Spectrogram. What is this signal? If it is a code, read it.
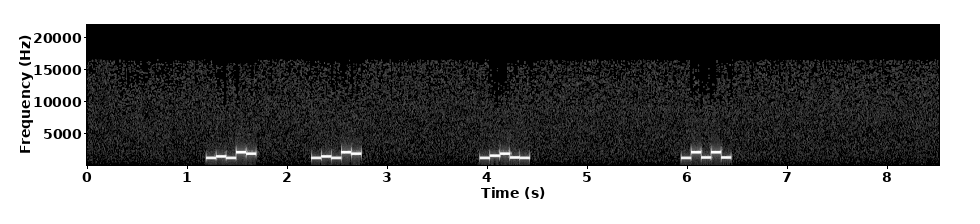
Five-tone selective call (CCIR), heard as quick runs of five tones, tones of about 100 ms. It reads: 25229 25229 26932 22333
